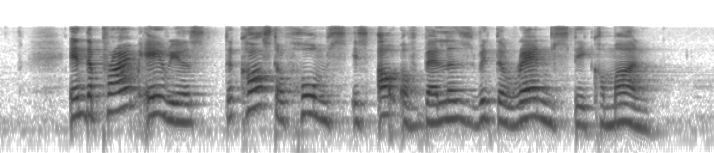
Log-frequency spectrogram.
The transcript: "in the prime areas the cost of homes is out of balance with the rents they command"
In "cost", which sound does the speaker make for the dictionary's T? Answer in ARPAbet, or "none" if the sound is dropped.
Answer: T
